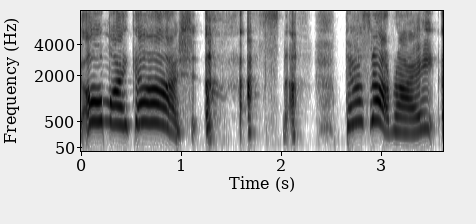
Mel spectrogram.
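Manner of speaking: hammed-up dismay at the word; shocked realization. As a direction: replay the moment she learned the meaning. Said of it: "and I'm like".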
